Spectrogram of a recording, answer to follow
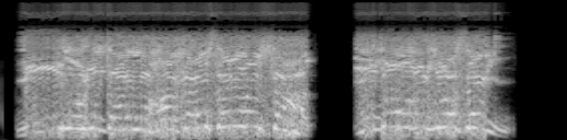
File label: voice message right track knocked down, crew tanks japanese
